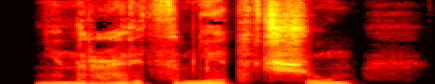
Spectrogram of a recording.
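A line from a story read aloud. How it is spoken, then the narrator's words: Whispered. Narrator (Russian): шепнул Трам Питеру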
